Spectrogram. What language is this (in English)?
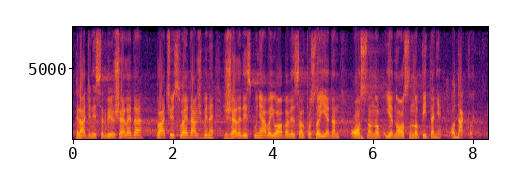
Serbian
